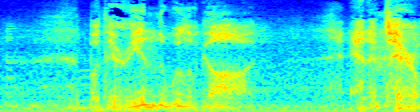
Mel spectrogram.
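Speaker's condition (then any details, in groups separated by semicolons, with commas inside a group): Laryngeal cancer; 35 treatments over about seven weeks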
